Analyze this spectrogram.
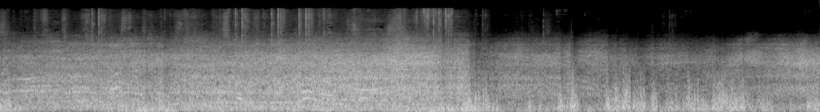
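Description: A propeller plane's engines drone loudly as it taxis past.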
